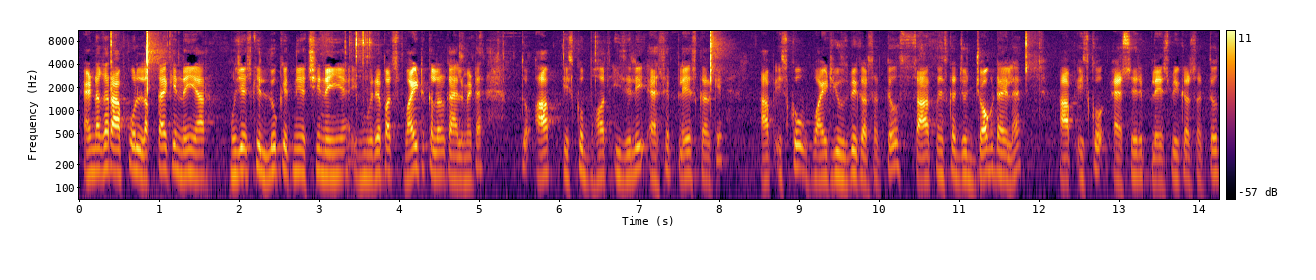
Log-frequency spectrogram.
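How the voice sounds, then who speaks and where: A man with a slightly high voice talks casually to viewers as a gear reviewer. He is conversational and drops in English words as he explains. There is faint noise behind him. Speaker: motorcycle vlogger reviewing gear. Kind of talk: casual product review to camera.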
